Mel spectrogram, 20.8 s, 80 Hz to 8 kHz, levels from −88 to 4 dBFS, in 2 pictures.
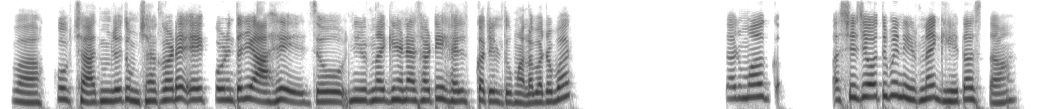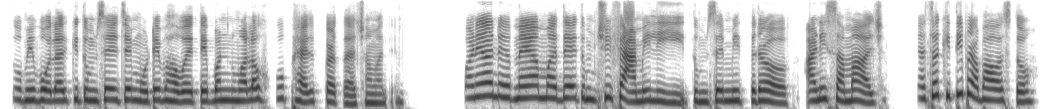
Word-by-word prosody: वाह! 210 -2 -1 0.2
खूप 275 -3 -1
छान. 215 -3 +3
म्हणजे 240 +2 +2
तुमच्याकडे 250 +2 +2
एक 270 -1 -2
कोणीतरी 265 +2 +2
आहे 235 +4 +3 0.3
जो 225 - +1 0.2
निर्णय 255 0 +1
घेण्यासाठी 255 +2 +1
हेल्प 235 -1 -1
करेल 230 -4 0
तुम्हाला, 205 -2 -1
बरोबर? 230 +9 +1 1.6
तर 290 0 -6
मग 315 -1 -1 0.6
असे 310 +5 -1
जेव्हा 330 +2 +3
तुम्ही 350 +1 +1
निर्णय 290 -1 +2
घेत 235 -1 0
असता, 210 -7 -2 0.5
तुम्ही 255 -1 -1
बोललात 245 -1 +1
की 270 - -1
तुमचे 260 +1 +1
जे 265 - +3
मोठे 250 0 0
भाऊ 245 -3 0
आहेत, 230 -1 +1
ते 235 - +3
पण 250 +2 0
तुम्हाला 250 +2 +1 0.2
खूप 290 -1 -8
हेल्प 225 0 0
करतात 215 -4 -2
याच्यामध्ये. 200 +5 -4 0.6
पण 305 +1 -2
या 345 +1 +4
निर्णयामध्ये 305 -2 +2
तुमची 285 +2 0
फॅमिली, 225 -2 +1
तुमचे 235 +1 0
मित्र 240 -1 +1 0.4
आणि 270 +4 +2
समाज, 240 -6 0 0.3
त्याचा 295 +5 0
किती 385 +3 +2
प्रभाव 275 -10 +2
असतो? 225 -3 -3
255 Hz, 145 wpm, -22 LUFS, 230-280 Hz, 1.6 s, या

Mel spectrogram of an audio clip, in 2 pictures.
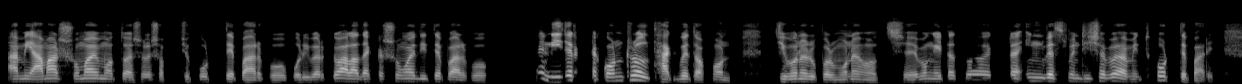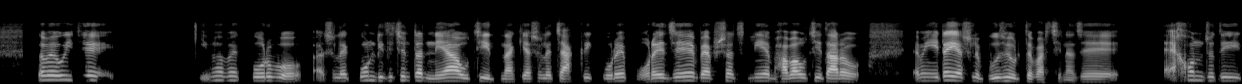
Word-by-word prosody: আমি 135 +1 +2
আমার 145 +2 +3
সময় 145 +2 +2
মতো 130 - -8
আসলে 115 +2 -7
সবকিছু - - -13
করতে - - -6
পারব। 105 -2 0 0.3
পরিবারকেও 115 +6 -4
আলাদা 135 -1 +3
একটা 130 - -12
সময় 145 -1 -2
দিতে 130 0 -3
পারব। 110 -3 -1 0.7
এহ 275 - -2
নিজের 345 -13 +7
একটা - - -3
কন্ট্রোল 185 +4 +3 0.2
থাকবে 125 +2 +4
তখন। 120 -1 -4 0.5
জীবনের 130 +2 0
উপর 115 0 -4
মনে 125 +1 -3
হচ্ছে। 105 +2 -6
এবং 135 +3 -7
এটা 145 - -4
তো - - -9 0.2
১ - - -27
টা 150 - +3 0.2
ইনভেস্টমেন্ট 155 -2 -2
হিসেবে 155 +2 -1
আমি 125 0 -7 0.2
করতে 195 - -3
পারি। - - -7 0.7
তবে 205 +1 +2
ওই 215 - -1
যে 210 - +2 1.1
কীভাবে 195 0 -6 0.2
করব? 175 -1 -1 0.4
আসলে 160 0 -4 0.2
কোন 195 +1 -3
ডিসিশনটা 190 - 0 0.2
নেওয়া 160 +3 +8
উচিত? 300 - +2
নাকি 130 - +1
আসলে 145 0 -3
চাকরি 135 +4 +2
করে 140 +4 0 0.2
পরে 150 - +2
যেয়ে 175 +2 +3
ব্যবসা 155 +2 +3 0.2
নিয়ে 165 0 +2
ভাবা 140 +3 +6
উচিত 160 -1 -4
আরও, 140 -2 +4 0.7
আমি 175 - -4
এটাই 195 +2 +10
আসলে 165 -1 -3
বুঝে 160 +3 0
উঠতে - - -3
পারছি 115 - -2
না। - - -4
যে 125 - -3 0.9
এখন 200 0 -1
যদি 170 -1 -4
150 Hz, 155 wpm, -25 LUFS, 130-175 Hz, 1.1 s, এটাই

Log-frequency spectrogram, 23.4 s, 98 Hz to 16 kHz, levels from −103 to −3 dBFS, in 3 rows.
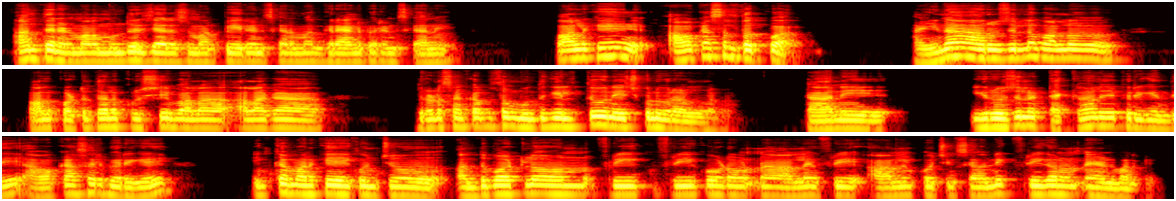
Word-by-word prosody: అంతేనండి. 160 -5 +3
మనం 135 0 +2
ముందుగా 135 +3 +2
జేయలిసిన 130 -1 +3
మన 130 - -5
పేరెంట్స్ 130 0 -2
గాని, 130 - -2
మన 130 - -5
గ్రాండ్ 130 -1 +1
పేరెంట్స్ 130 0 -6
కాని 120 0 -3 0.8
వాళ్ళకే 175 +5 +3 0.5
అవకాశాలు 195 +5 0
తక్కువ. 165 0 +3 0.9
అయినా 140 +11 +4
ఆ - - +5
రోజుల్లో 175 +3 +3
వాళ్ళు 175 0 +4 0.8
వాళ్ళ 135 - +1
పట్టుదల 150 +3 +1
కృషి, 145 +1 -3
వాళ్ళ 140 -1 +1 0.3
అలాగా 140 0 +1 0.9
దృఢ 140 -1 -1
సంకల్పంతో 155 +1 0
ముందుకెళ్తూ 150 +2 +2
నేర్చుకునేవారన్నమాట. 135 -9 +1 0.6
కానీ, 125 +2 +1 0.8
ఈ - - +3
రోజుల్లో 165 +3 +5
టెక్నాలజీ 155 +7 0
పెరిగింది, 135 -1 -2 0.2
అవకాశాలు 155 +6 -3
పెరిగాయి. 130 -1 -1 0.7
ఇంకా 140 +5 +1
మనకే 150 0 +3 0.2
కొంచెం 135 -1 -1 0.4
అందుబాటులో 150 +3 +2
ఉన్ 145 0 -1 0.2
ఫ్రీ 145 -1 +1 0.3
ఫ్రీ 140 - 0 0.2
కూడా 145 -1 0
ఉన్న - - -8 0.2
ఆన్‌లైన్ 135 +1 -3
ఫ్రీ 135 - -3 0.3
ఆన్‌లైన్ 130 +2 -5
కోచింగ్స్ 130 -1 -7
అవన్నీ 135 +5 -1
ఫ్రీగా 150 0 +2
ఉన్నాయండి 125 -3 -2
మనకి. 115 - -11
140 Hz, 130 wpm, -24 LUFS, 130-155 Hz, 0.9 s, ఆ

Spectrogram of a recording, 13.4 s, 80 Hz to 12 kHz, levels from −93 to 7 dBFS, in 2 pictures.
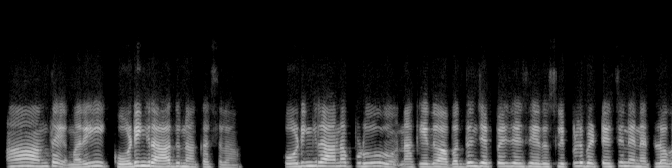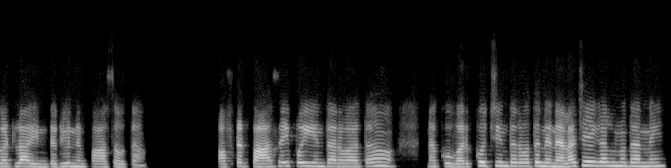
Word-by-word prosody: ఆ! - - +1 0.2
అంతే. 240 +2 -1 0.2
మరి 190 +6 0 0.3
కోడింగ్ 250 +8 +4
రాదు 215 +2 +3
నాకసల. 185 -2 -8 0.6
కోడింగ్ 240 +5 0
రానప్పుడు 235 -1 +1 0.4
నాకేదో 205 +3 -1
అబద్ధం 205 +6 -1
చెప్పేసేసి, 230 -1 -1
ఏదో 210 0 -1
స్లిప్‌లు 220 +4 -2
పెట్టేసి, 225 +1 -1
నేను 220 -3 0
ఎట్లోగట్ల 225 +3 -2
ఆ 210 - 0
ఇంటర్వ్యూ 210 +3 -3
నేను 205 -1 -4
పాస్ 195 +1 -2
అవుతా. 180 -5 -7 0.8
ఆఫ్టర్ 215 +3 -2
పాస్ 210 0 +4
అయిపోయిన 250 -2 0
తరువాత 220 0 -1 0.6
నాకు 215 +1 -5
వర్క్ 210 +5 -2
వచ్చిన 265 0 -1
తరువాత 245 +1 0
నేనెలా 225 +1 +5
చేయగలను 265 -2 +2
దాన్ని. 245 0 +1
225 Hz, 145 wpm, -19 LUFS, 210-245 Hz, 0.8 s, నేనెలా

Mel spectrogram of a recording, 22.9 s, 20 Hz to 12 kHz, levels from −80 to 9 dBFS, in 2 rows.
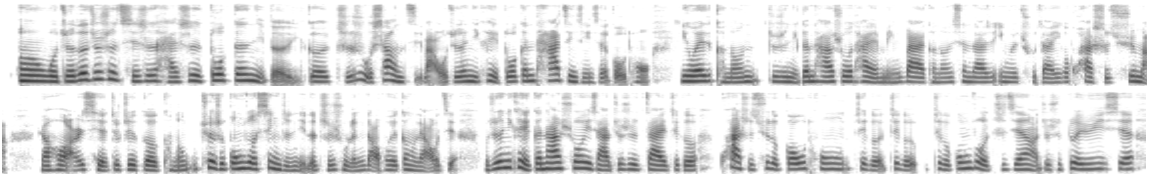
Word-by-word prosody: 嗯， 225 -2 +8
我 210 -1 +6
觉 215 +1 +5
得 265 +4 +7
就 295 +2 +1
是 295 -1 +2
其 230 -4 -2
实 225 +1 -1
还 195 -4 -3
是 225 +3 +1
多 245 +4 +3
跟 245 +1 +3
你 210 -6 +1
的 - - -2
一 - - -10
个 200 -1 0
直 200 0 -6
属 260 -4 -1
上 240 0 +2
级 195 - -10
吧， - - -3
我 - - -4
觉 195 - -1
得 205 - +3
你 215 -1 +2
可 220 +4 -4
以 200 - +1
多 205 +2 0
跟 225 +1 0
他 240 +1 0
进 220 -4 -1
行 180 -2 -9
一 180 - -9
些 175 - -6
沟 90 +1 -3
通。 90 -2 -6 0.3
因 220 0 +4
为 220 +1 +7
可 195 - -7
能 185 +4 -2
就 205 - -6
是 200 -1 -1
你 190 -3 -2
跟 205 +3 +2
他 205 -1 +1
说， 210 0 0
他 205 0 -1
也 180 - 0
明 175 0 -8
白， 190 -1 +2
可 180 +1 -10
能 180 +1 -8
现 200 0 -6
在 185 -1 -2
因 195 +1 -8
为 185 - -6
处 - - -14
在 175 - -4
一 175 - -7
个 185 - -6
跨 200 +1 -3
时 175 -2 -8
区 180 +5 -6
嘛， 205 - 0 0.3
然 180 -1 -1
后 190 0 +1
而 185 - 0
且 190 -3 0
就 195 +4 -5
这 200 +1 +1
个 185 -1 +3
可 175 - -13
能 185 - -4
确 270 +2 +5
实 220 - +2
工 235 +2 +4
作 245 -2 +5
性 225 +1 +1
质， 175 -4 -5
你 170 - -7
的 - - -2
直 185 0 -7
属 200 0 -5
领 165 0 -6
导 - - -2
会 190 -1 -3
更 195 -1 -3
了 165 - -3
解。 - - -6 0.2
我 - - -6
觉 230 - +1
得 260 - +7
你 280 - +3
可 290 - 0
以 215 - +5
跟 225 +3 +3
他 235 +1 +7
说 255 +1 +1
一 235 - +3
下， 190 -4 +1
就 205 +4 -8
是 210 -1 -2
在 195 -2 +2
这 180 - -7
个 180 0 0 0.2
跨 - - +4
时 235 -5 -4
区 245 +5 -7
的 220 - 0
沟 220 +3 +1
通， 225 -2 -5
这 225 -2 -3
个 180 -3 -3
这 230 - -6
个 185 - -4
这 235 - -6
个 200 - -2
工 240 +6 -1
作 250 -6 +2
之 185 +3 -13
间 210 0 -1
啊， 190 - -4
就 195 - -8
是 210 +2 -11
对 220 +1 0
于 215 +1 -3
一 230 - -7
些 225 0 -2
205 Hz, 335 characters per minute, -23 LUFS, 190-230 Hz, 0.3 s, 嗯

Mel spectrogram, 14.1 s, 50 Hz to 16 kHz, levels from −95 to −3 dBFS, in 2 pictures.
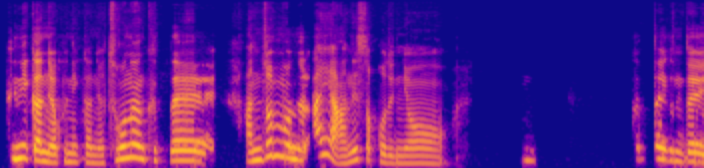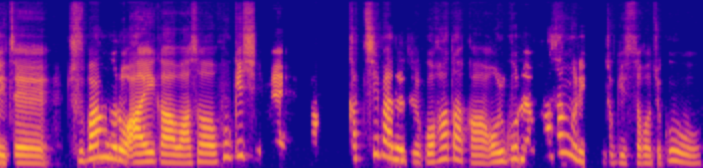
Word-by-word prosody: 그니깐요, 230 -8 +6
그니깐요. 175 -3 -6
저는 260 +7 +3
그때 220 -1 +1 0.5
안전문을 255 +3 +2
아예 305 +5 +4
안 155 +6 +3
했었거든요. 160 -7 -5 0.7
음. 220 -1 -13 1.0
그때 265 - -1
근데 195 -3 +1
이제 160 -2 -1 0.2
주방으로 255 +3 +3
아이가 185 -1 +5
와서 180 +2 -1
호기심에 320 +7 -6 0.5
막 - - -6 0.3
까치발을 270 -2 -1
들고 185 -1 -4
하다가 225 -9 -3
얼굴에 210 +8 -3 0.2
화상을 310 - -3
입은 200 - -7
적이 175 -2 -16
있어 165 +1 -9
가지고 165 0 -8
210 Hz, 295 characters per minute, -20 LUFS, 175-260 Hz, 1.0 s, 그니깐요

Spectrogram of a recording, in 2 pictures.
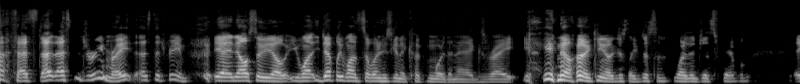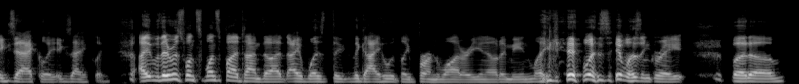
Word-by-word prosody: That's 165 +1 +1
tha 195 - +6
that's 205 +1 +2
the 280 - -10
dream, 225 +11 -3
right, 205 - +1
that's 195 0 -6
the 210 - -7
dream. 190 -7 -8 0.2
Yeah 180 -1 +5
and 170 0 +4
also, 175 +2 +5
you 160 -2 +3
know, 140 -1 +3
you 155 +3 -7
want 165 0 +2
you 180 - -7
definitely 190 -1 +2
want 165 -3 -1
someone 155 -2 -2
who's 150 0 -6
gonna 140 -4 -5
cook 140 +1 -12
more 130 -3 -6
than 120 -1 -11
eggs, 115 0 -13
right? 120 -1 -7 0.2
You 235 -1 +5
know, 200 -5 +7
like, 170 -7 +7
you 170 - +2
know, 140 - +1
just 140 +1 -10
like 135 -1 -7
just 150 0 -8
more 145 -3 -3
than 140 -1 -6
just 140 -2 -9
scrambled 150 +1 -13 0.4
exactly, 125 -5 -4
exactly. 125 -3 -12 0.3
I - - +6
there 210 +3 +9
was 235 -1 0
once 205 -4 -1
once 200 0 -2
upon 180 - -1
a - - 0
time 145 -2 -2
that 125 0 -4
I 135 - -1
I 135 - -2
was 130 -1 -6
the 130 -1 -10
the 135 +2 -8
guy 125 -2 -2
who 130 - -8
would, 130 - -9
like, 115 -1 -10
burn 115 -2 -6
water, 115 -1 -7
you 115 +1 -10
know 115 - -10
what 115 - -9
I 120 - -7
mean, 115 +1 -9
like 170 +7 -4
it 230 -1 +9
was 200 -4 +3
it 235 - +5
wasn't 155 -2 0
great. 130 -2 -5 0.4
But, 145 -1 +3
um 135 +2 -2
145 Hz, 280 wpm, -23 LUFS, 125-175 Hz, 0.4 s, there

